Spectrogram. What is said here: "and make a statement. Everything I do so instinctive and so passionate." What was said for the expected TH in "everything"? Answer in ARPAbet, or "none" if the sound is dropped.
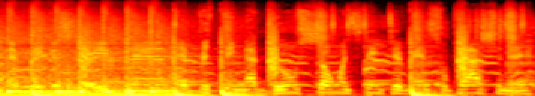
TH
